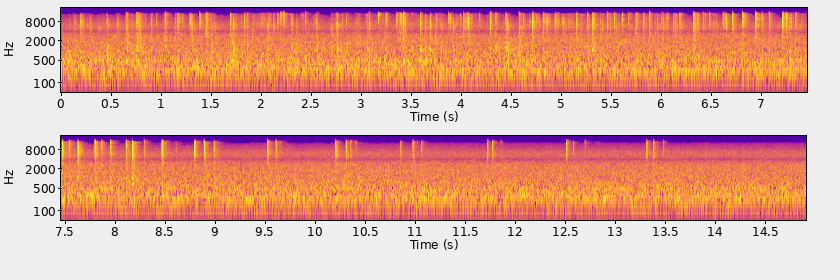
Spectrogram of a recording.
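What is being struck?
Rock-salt lamp.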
